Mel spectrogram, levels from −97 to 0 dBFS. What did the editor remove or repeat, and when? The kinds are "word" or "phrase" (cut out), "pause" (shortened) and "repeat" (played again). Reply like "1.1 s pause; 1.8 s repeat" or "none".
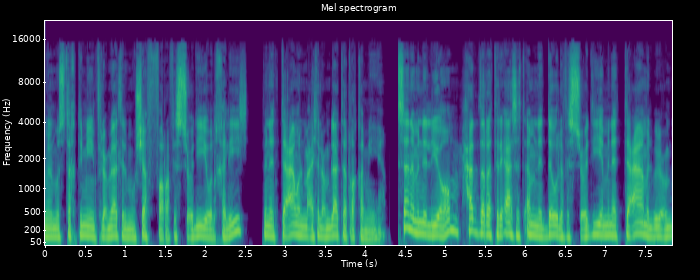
2.7 s phrase; 3.4 s word; 4.4 s word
